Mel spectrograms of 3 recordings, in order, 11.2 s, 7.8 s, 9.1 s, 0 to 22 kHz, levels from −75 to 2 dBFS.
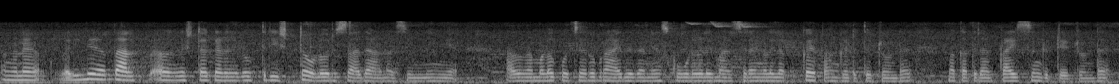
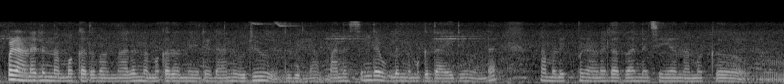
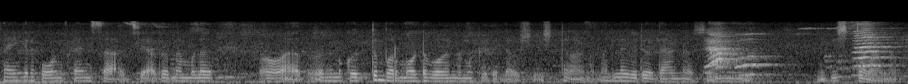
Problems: constant background noise, background conversations at intervals, low volume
